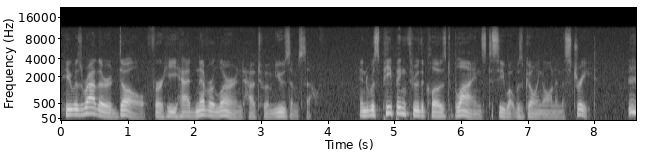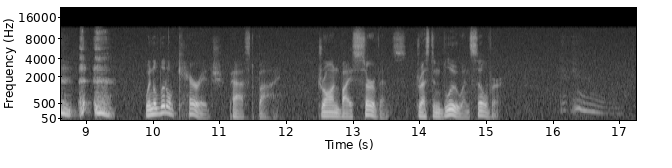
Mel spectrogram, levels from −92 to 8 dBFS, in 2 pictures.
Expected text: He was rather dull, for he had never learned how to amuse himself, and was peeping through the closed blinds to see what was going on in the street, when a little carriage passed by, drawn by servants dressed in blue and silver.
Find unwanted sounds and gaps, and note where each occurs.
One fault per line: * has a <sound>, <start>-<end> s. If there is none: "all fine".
* has a cough, 8.5-9.5 s
* has a throat clearing, 16.1-17.1 s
